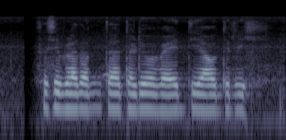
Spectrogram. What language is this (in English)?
Kannada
